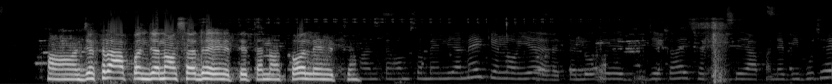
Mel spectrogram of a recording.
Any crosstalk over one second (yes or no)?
yes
